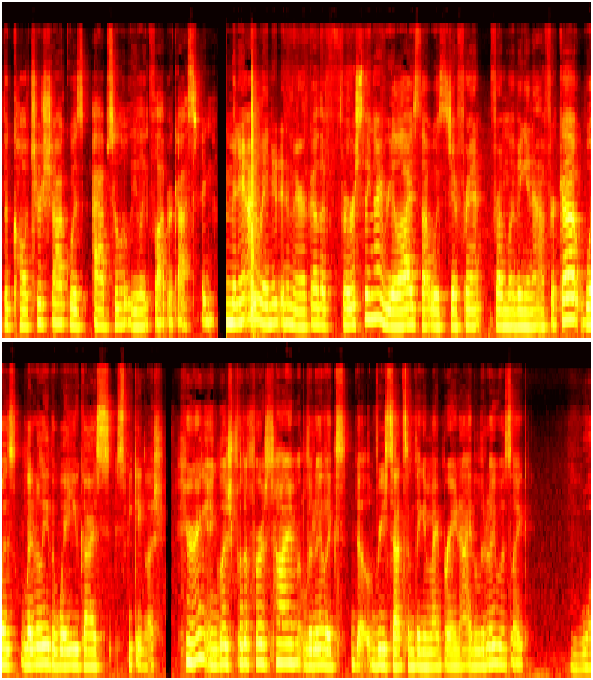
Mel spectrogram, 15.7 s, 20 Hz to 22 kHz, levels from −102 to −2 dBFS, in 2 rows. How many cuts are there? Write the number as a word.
zero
